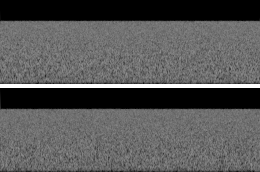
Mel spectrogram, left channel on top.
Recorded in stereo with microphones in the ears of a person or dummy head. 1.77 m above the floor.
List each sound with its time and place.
Only background noise.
